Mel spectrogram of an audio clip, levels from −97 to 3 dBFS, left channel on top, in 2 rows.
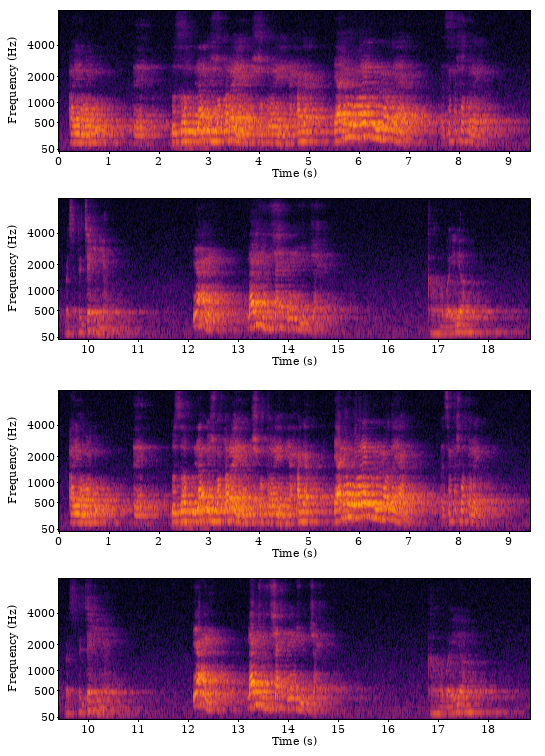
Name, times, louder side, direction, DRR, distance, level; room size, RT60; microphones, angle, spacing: voice 1, 0.2-0.8 1.5-1.7 2.2-5.0 5.5-7.0 7.6-8.4 12.1-12.5 13.2-14.7, right 2 dB, 80° right, -3 dB, 4.1 m, -25 dB
voice 2, 2.2-2.7 9.5-10.5 16.8-17.6, left 1 dB, 60° left, 4 dB, 5.4 m, -37 dB
28.5 x 22.0 x 9.4 m, 2.1 s
head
